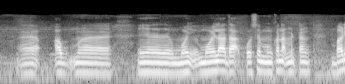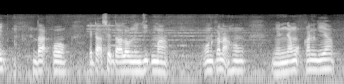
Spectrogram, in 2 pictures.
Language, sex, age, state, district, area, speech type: Santali, male, 30-45, West Bengal, Jhargram, rural, spontaneous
